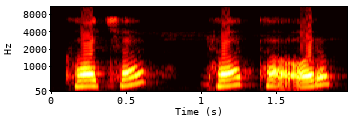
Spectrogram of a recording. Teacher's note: ख, छ, ठ, थ और फ जो है ये महाप्राण व्यंजन है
